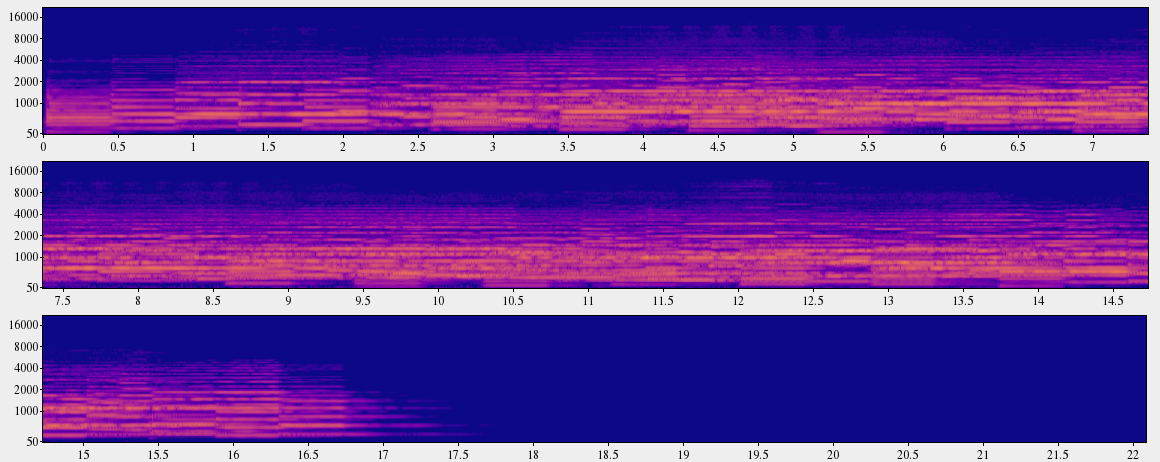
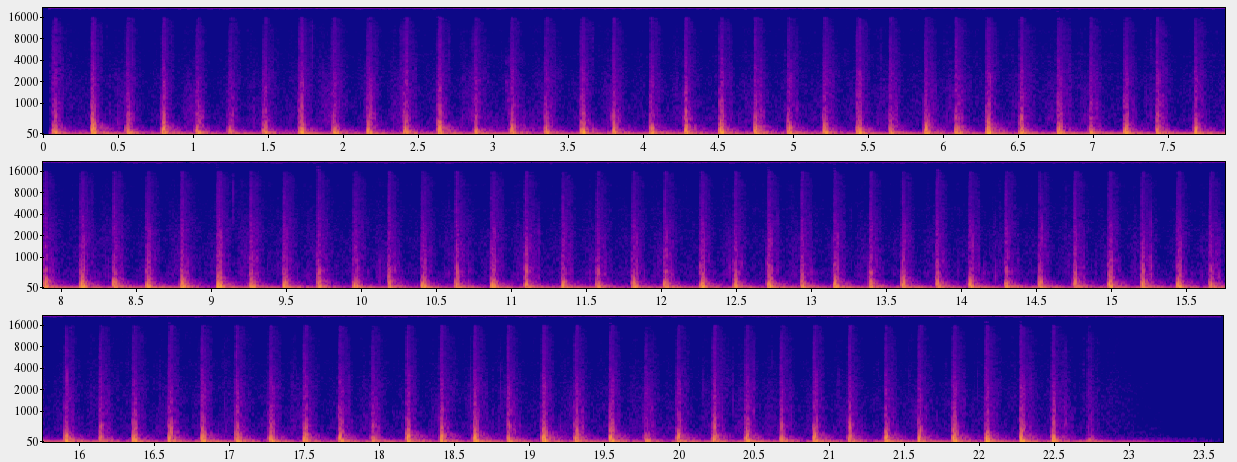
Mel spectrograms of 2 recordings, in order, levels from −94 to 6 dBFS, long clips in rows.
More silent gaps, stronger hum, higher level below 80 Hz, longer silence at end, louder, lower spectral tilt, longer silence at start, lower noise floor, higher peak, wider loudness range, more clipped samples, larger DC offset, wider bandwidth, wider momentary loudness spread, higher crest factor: neither; neither; second, under -90 dBFS vs -30 dBFS; first, 5.2 s vs 0.65 s; about the same, -34 LUFS vs -33 LUFS; second, -4.5 dB/octave vs -9.5 dB/octave; about the same, 0 s vs 0.05 s; first, under -90 dBFS vs -59 dBFS; second, -20 dBFS vs -8 dBFS; first, 9 LU vs 2 LU; neither; neither; second, 12.5 kHz vs over 20 kHz; about the same, 8 LU vs 7 LU; second, 14 dB vs 20 dB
